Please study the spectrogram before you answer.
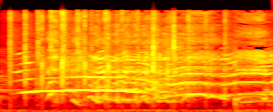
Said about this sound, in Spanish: Un aplauso.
